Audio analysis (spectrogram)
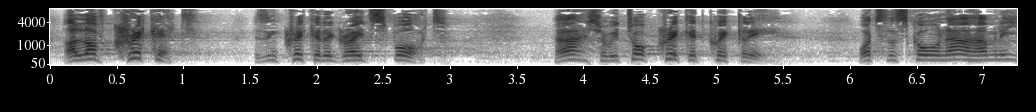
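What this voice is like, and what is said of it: South African accent. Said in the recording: “As you can tell by my accent, I'm not British. I'm an African. I'm from South Africa, Cape Town.”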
